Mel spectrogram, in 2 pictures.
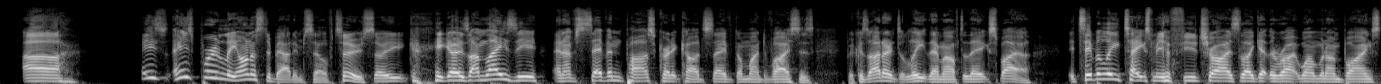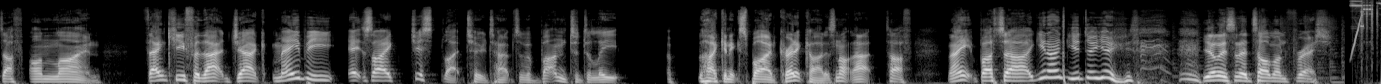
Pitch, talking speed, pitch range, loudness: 155 Hz, 200 wpm, 125-185 Hz, -16 LUFS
